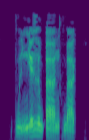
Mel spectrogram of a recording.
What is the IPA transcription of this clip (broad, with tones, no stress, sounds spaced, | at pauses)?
k w ɨ˧˩ ɲ ɛ˨˦ ɣ ə˧ w ʔ aː˨˩ n k w a˨˩ k̚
